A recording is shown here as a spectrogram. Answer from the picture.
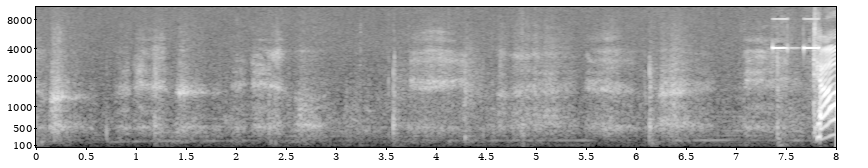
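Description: A woman breathing hard and rhythmically while doing power mountain climbers, with soft puffs of breath about twice a second and a few light knocks of her feet on the mat. A short high tone sounds near the end.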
